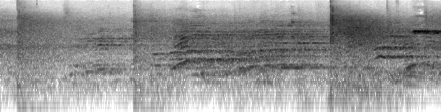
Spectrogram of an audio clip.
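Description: A volleyball is struck with a sharp smack in a large echoing hall.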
